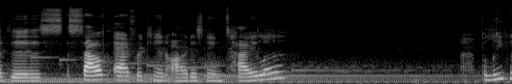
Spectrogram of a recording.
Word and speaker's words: Tyla: Because I'm like, Jaleesa, you should have went and found out how to pronounce the name. It's okay. It's Tyla.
